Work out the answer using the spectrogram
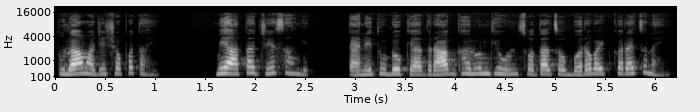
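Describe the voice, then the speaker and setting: A woman voicing a caring elder sister who speaks softly and gravely. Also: high voice, steady tone, moderate pace, close to an everyday voice.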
